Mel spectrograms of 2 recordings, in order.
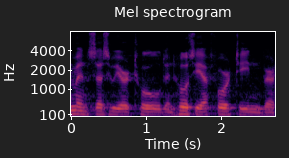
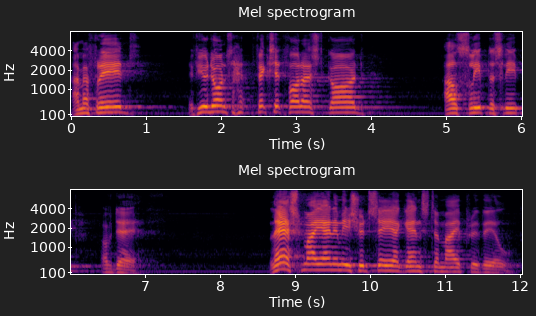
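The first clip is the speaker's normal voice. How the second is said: high, loud desperate plea to God; pleading David; 7 semitones higher, 11 dB louder than usual. Acted. David arguing with God for help, loud desperate pleading. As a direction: beg God like David, loudly. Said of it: "that's what David does".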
